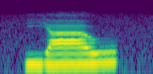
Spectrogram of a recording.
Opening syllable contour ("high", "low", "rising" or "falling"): rising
